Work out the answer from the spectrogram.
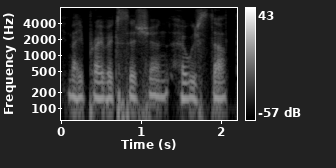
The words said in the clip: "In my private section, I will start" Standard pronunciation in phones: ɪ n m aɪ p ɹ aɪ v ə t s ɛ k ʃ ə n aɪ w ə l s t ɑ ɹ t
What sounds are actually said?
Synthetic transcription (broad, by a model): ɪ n m aɪ p ɹ aɪ v ə t s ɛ ʃ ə n aɪ w ə l s t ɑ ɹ t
